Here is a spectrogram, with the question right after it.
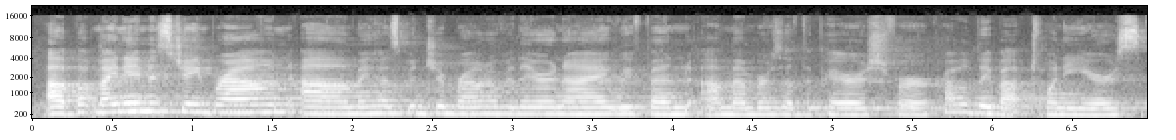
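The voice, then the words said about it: Sick-sounding voice. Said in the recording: “I apologize a little bit for my voice. I have a cold and end of a cold.”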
